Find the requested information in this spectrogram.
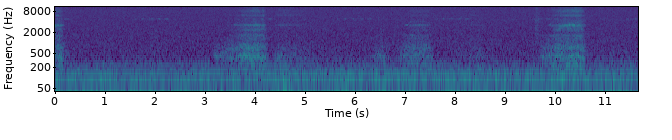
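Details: Koharu, a sleeping Shiba Inu, snoring in a 'Titanic departure' style: breathy, noisy snore bursts roughly every three seconds, each lasting under a second, over a steady low indoor hum.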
